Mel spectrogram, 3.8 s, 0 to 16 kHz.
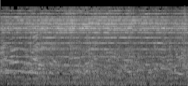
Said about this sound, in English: As the afternoon went on, it was pretty much chaos until that final 3:30 bell.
